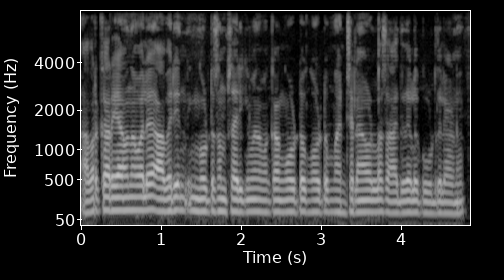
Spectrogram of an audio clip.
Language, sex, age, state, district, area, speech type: Malayalam, male, 45-60, Kerala, Wayanad, rural, spontaneous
